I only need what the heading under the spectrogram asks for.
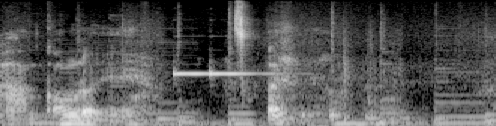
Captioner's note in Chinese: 訊息鈴聲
